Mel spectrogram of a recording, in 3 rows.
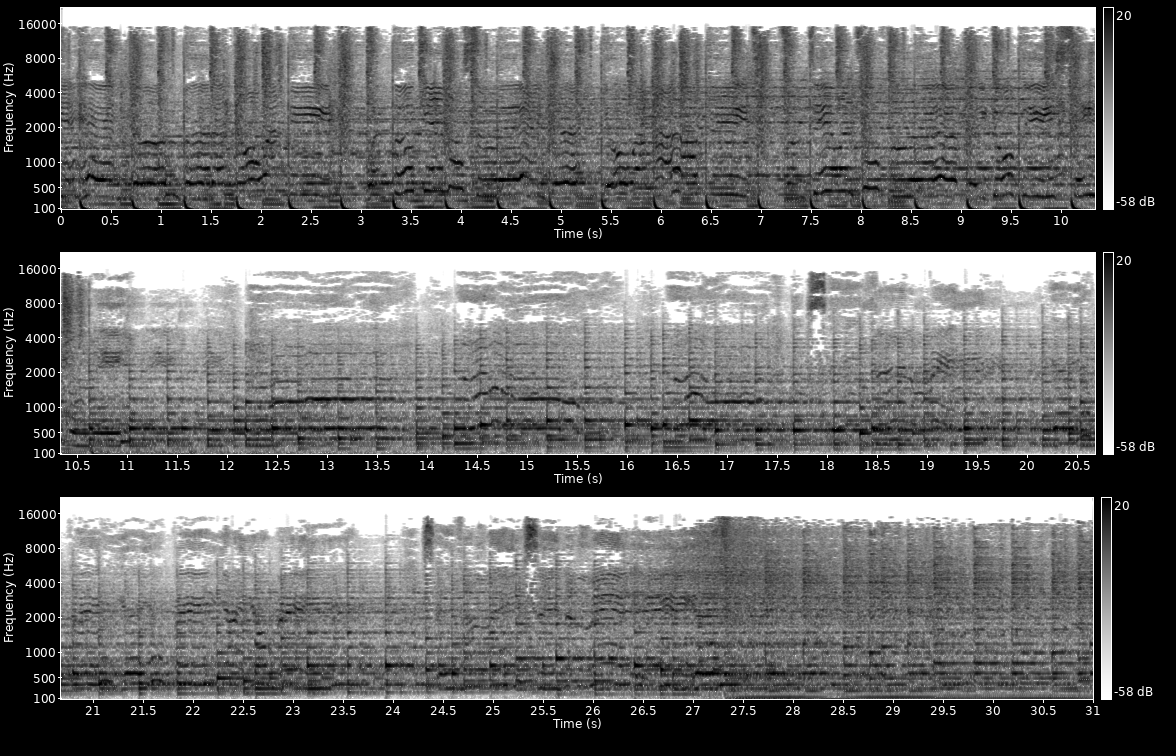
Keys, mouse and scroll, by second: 9.6-12.0 drag, 12.0 scroll down 1, 12.6 middle click, 13.7 click, 13.9-14.2 scroll up 1, 14.8-17.8 drag, 17.8-19.6 shift+middle drag, 19.6-22.8 drag, 22.8 scroll up 1, 23.6-29.2 drag, 29.2-29.6 scroll down 2, 29.6-30.9 middle drag, 30.9-31.0 drag.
